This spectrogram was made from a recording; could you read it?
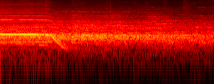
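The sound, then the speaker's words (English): A large live-concert crowd at Lori's Roadhouse in Westchester roars and cheers loudly and continuously, with a piercing whistle or shriek sliding downward near the start before the dense wall of noise carries on. “That was a roar of applause.”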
